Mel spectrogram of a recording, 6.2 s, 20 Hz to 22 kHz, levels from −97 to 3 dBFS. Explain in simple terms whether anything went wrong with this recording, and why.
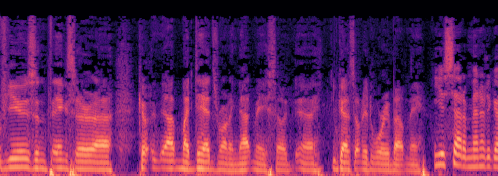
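Nothing went wrong here: the signal stays steady and intact the whole way, with no dropouts, glitches or sudden changes at any point.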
